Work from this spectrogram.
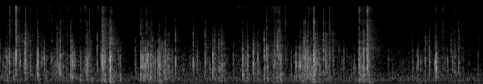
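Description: A white translucent plastic takeout bag printed with a menu is crinkled and squeezed by hand. It gives off dense, crackly rustling with sharp bright snaps that come in quick irregular bursts and die away instantly.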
